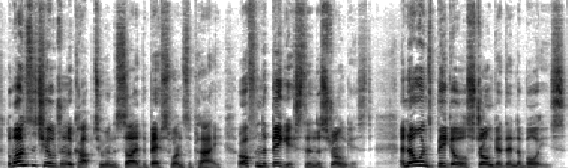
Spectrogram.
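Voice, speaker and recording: Animated male story narrator. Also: high-pitched. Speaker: narrator of fan fiction.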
